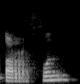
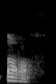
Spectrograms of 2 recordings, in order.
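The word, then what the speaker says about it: طَرَف: Jadi bukan torfun tapi torof. Dikasih keterangan bifat hiro itu untuk menegaskan kalau bacaannya itu adalah dengan difathahkan ro-nya.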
